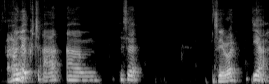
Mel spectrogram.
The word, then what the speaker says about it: Xero: I looked at, is it Xero? Yeah, Xero. I was trying to think how to pronounce that.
